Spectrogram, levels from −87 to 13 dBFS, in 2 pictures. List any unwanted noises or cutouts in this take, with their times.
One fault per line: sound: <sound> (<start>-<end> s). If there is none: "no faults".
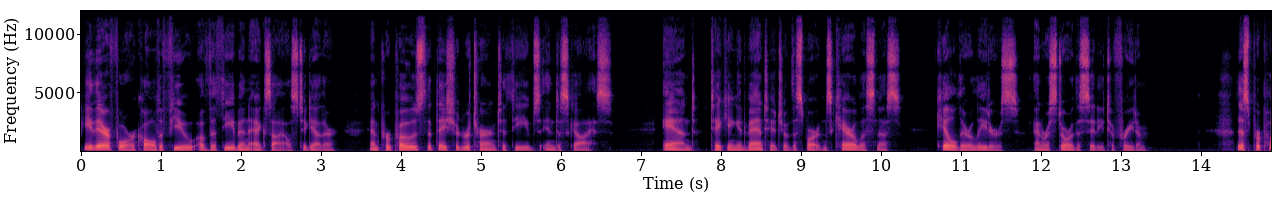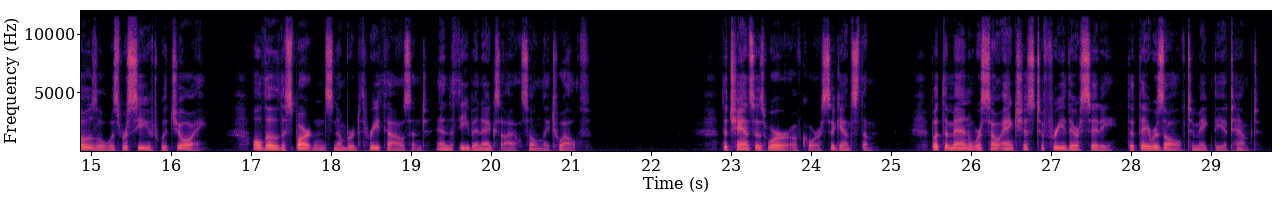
no faults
